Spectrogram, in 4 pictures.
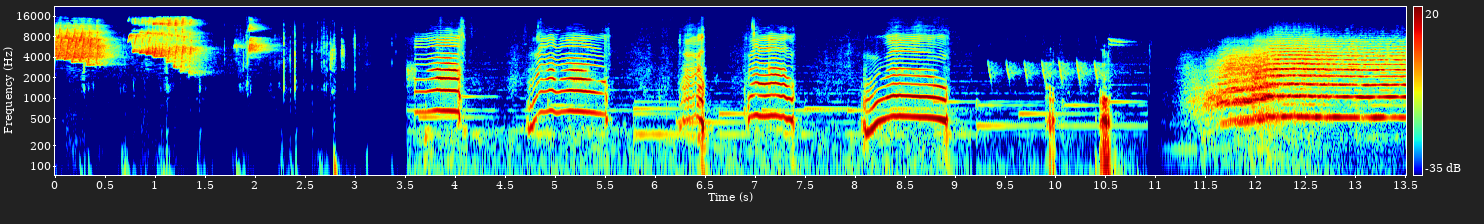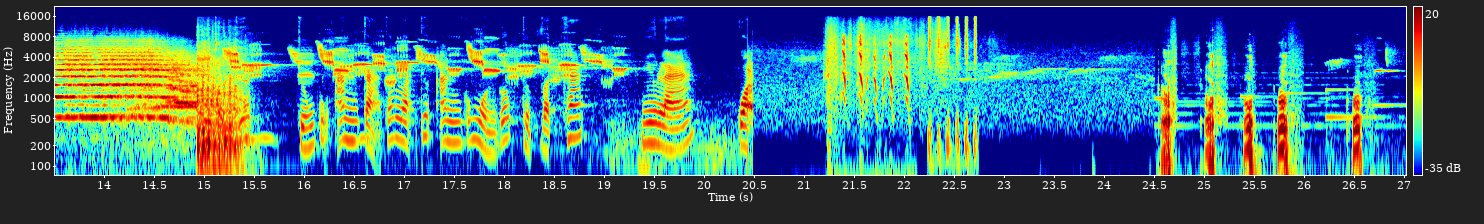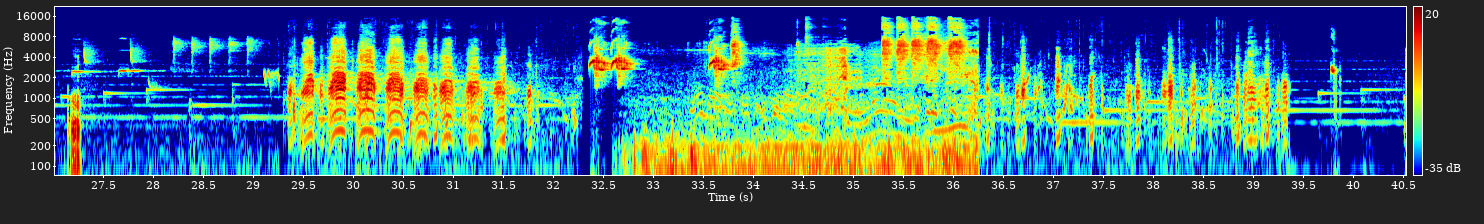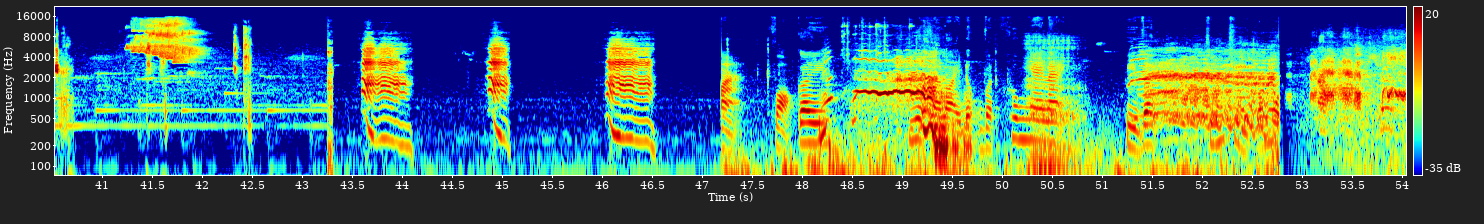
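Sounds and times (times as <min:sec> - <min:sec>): quiet background music: 0:03.5 - 0:11.0, 0:24.5 - 0:32.3, 0:35.9 - 0:43.5
kitten mewing: 0:03.6 - 0:05.6, 0:06.2 - 0:07.4, 0:08.1 - 0:09.0
macaws squawking: 0:03.6 - 0:05.6, 0:06.2 - 0:07.4, 0:08.1 - 0:09.0, 0:24.6 - 0:27.9, 0:29.1 - 0:32.8, 0:34.6 - 0:39.9, 0:40.5 - 0:42.6, 0:43.6 - 0:44.2, 0:44.8 - 0:45.2, 0:46.0 - 0:46.6, 0:51.3 - 0:54.0
music notes: 0:36.3 - 0:43.3.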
